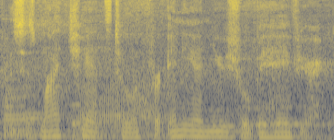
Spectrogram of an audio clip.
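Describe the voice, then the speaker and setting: An actor playing an observant young man in a video game, voicing measured, understated thoughts to himself. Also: on the low side, steady tone, natural voice. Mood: quietly observant. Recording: echoey long reverb, loud music underneath.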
